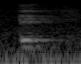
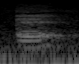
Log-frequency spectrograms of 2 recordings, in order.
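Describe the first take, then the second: First: The vowel is pronounced closed, like é. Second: The vowel is pronounced open, like è. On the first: "c'est un accent aigu, donc et" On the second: "on peut prononcer à la version l'accent grave"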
